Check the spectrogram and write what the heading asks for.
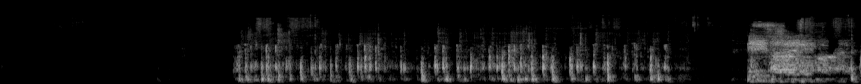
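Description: Dead silence for about two seconds, then a man's voice coming through a lagging video call, broken up into choppy, garbled fragments that are hard to make out.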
